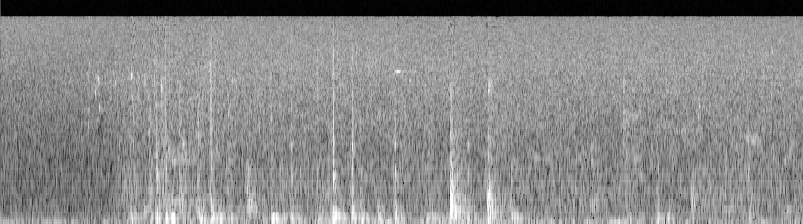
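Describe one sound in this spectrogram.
Sea water rushes past a sailing ship's hull.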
